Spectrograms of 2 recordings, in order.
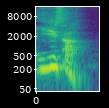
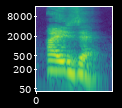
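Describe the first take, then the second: First: The name is said with a Korean pronunciation. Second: The name is said with an English pronunciation. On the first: "우리가 이삭이라 그러면" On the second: "이삭은 뭐라고 나왔죠? 아이잭"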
